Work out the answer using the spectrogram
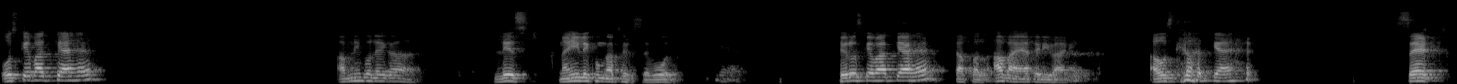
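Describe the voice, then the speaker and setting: A man's voice: on the high side, lively intonation, takes it slowly, long pauses. A man teaching a programming class, casually quizzing and teasing his students in a classroom. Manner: teasing, asks students questions and scolds them.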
